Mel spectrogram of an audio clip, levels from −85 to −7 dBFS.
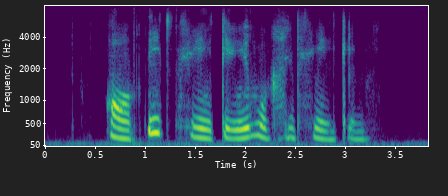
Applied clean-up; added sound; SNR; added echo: neural diffusion model UNIVERSE++.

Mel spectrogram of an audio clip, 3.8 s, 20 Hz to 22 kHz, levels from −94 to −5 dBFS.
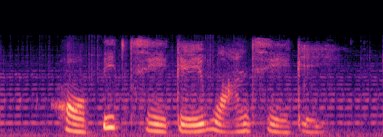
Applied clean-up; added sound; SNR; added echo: none; Bowed string instrument + Vehicle; 18 dB; none.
